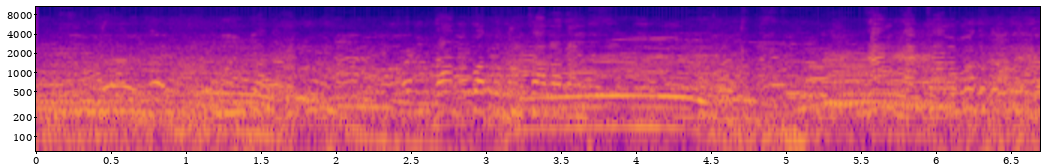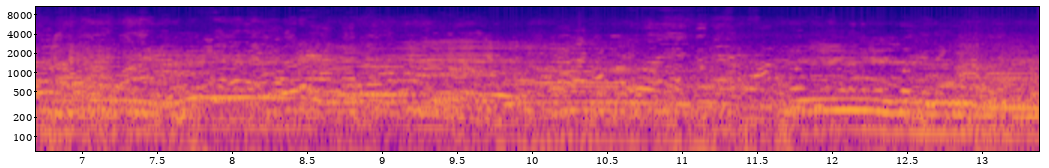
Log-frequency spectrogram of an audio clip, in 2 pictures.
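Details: Cattle lowing at a Chattogram cattle market on 17 January 2025, where Sahiwal bull calves are being bought; several long harmonic moos rise and fall over constant crowd chatter and voices.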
